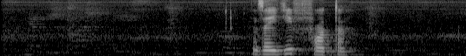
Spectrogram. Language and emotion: Russian, neutral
